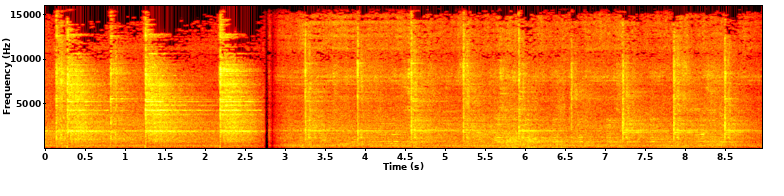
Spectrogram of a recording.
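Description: A blacksmith hammers metal in a steady, repeated rhythm in a former railway locomotive workshop, each sharp clanging strike ringing out loudly against a constant workshop background, with a brief break partway through.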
